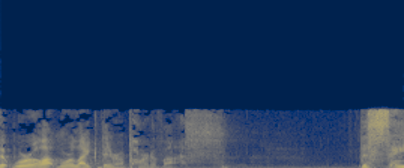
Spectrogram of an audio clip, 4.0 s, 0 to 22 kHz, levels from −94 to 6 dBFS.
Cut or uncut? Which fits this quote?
cut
